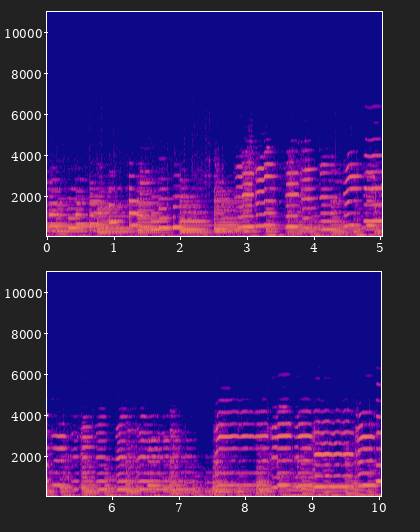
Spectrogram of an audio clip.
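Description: Old honky tonk string-band record playing an instrumental passage, with fiddle leading over piano and rhythm and no singing. About three-quarters of the way through the sound briefly dips, then a bright fiddle line carries on.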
